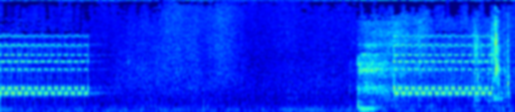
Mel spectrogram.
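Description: An electronic phone ring sounds twice, a steady trilling burst of about a second, a pause with low room hum, then a second ring with a brief clatter before it. Clear.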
